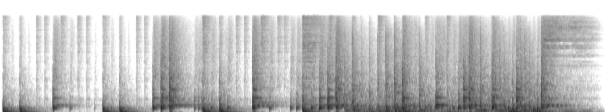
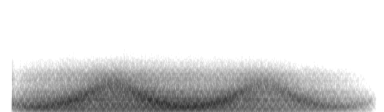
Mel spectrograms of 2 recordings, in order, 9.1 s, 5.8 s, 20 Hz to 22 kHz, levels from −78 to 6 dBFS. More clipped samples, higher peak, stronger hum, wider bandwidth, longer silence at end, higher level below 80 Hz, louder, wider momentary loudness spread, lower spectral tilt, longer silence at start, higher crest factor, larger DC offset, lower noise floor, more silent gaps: neither; first, 0 dBFS vs -4 dBFS; neither; first, 12.5 kHz vs 2.6 kHz; about the same, 0.2 s vs 0.3 s; first, -24 dBFS vs -34 dBFS; about the same, -18 LUFS vs -17 LUFS; about the same, 12 LU vs 14 LU; second, -6 dB/octave vs -13.5 dB/octave; second, 0.05 s vs 0.2 s; about the same, 16 dB vs 14 dB; neither; about the same, -39 dBFS vs -39 dBFS; neither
